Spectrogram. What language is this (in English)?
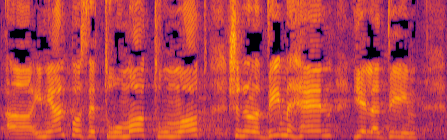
Hebrew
